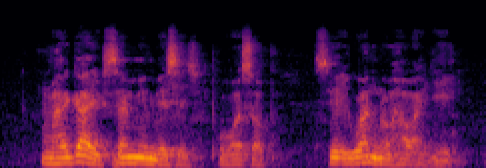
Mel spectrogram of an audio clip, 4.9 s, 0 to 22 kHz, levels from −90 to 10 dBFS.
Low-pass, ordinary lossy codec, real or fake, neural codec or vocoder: 19.8 kHz; AAC, 32 kbps; fake; vocoder, 44.1 kHz, 128 mel bands, Pupu-Vocoder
